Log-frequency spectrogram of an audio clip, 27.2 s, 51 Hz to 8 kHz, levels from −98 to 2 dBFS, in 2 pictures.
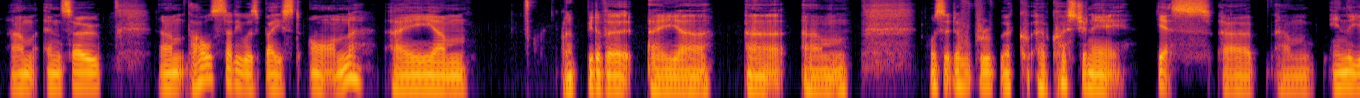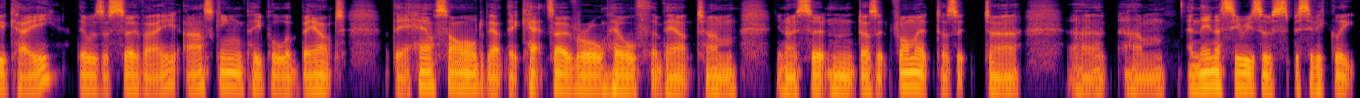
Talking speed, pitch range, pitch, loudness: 140 wpm, 80-95 Hz, 85 Hz, -19 LUFS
